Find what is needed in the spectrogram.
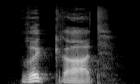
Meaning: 1. backbone, spine 2. backbone, cornerstone (the fundamental or main contributor to a system or organization) 3. spine, assertiveness (the willingness to stand up for oneself in the face of adversity)
- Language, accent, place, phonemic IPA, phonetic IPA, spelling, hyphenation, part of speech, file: German, Germany, Berlin, /ˈʁʏkˌɡʁaːt/, [ˈʁʏkʁaːtʰ], Rückgrat, Rück‧grat, noun, De-Rückgrat.ogg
